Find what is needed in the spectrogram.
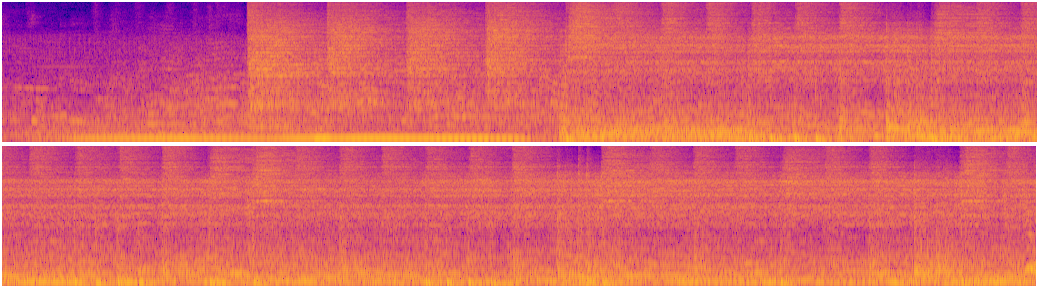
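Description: Live heavy metal band starting a song: a single low note is held, a steady beat of sharp strikes joins about two seconds in, and the full band comes in with distorted electric guitars and drums about five seconds in.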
